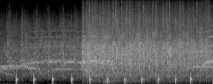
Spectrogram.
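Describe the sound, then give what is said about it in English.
A church audience at Zoe Church breaks into applause for the youth and young adult pastor, swelling to a fuller, louder wash of clapping partway through, with a steady low thump beating evenly underneath and a faint sustained tone. “And can you give a rounding applause”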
